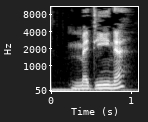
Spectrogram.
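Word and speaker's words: مدينة: a hat medina khadija now if i stop on a camera water it's actually pronounced as a hat in both cases so here medina means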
